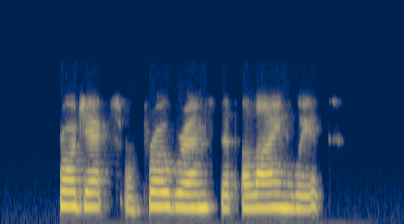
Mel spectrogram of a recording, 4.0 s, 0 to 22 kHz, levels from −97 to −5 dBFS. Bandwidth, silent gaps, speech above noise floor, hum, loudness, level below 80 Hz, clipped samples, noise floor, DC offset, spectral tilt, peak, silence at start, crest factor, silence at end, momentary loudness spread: 4.5 kHz; none; 61 dB; none; -21 LUFS; -74 dBFS; under 0.1%; -82 dBFS; under 0.1%; -9.5 dB/octave; -8 dBFS; 0.6 s; 14 dB; 0.85 s; 11 LU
